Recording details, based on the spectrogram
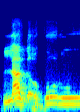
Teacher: واو ساکن ہے, ماقبل مضموم ہے, پیش والا حرف ہے, تو واو کو لمبا کریں گے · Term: حرف مدہ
